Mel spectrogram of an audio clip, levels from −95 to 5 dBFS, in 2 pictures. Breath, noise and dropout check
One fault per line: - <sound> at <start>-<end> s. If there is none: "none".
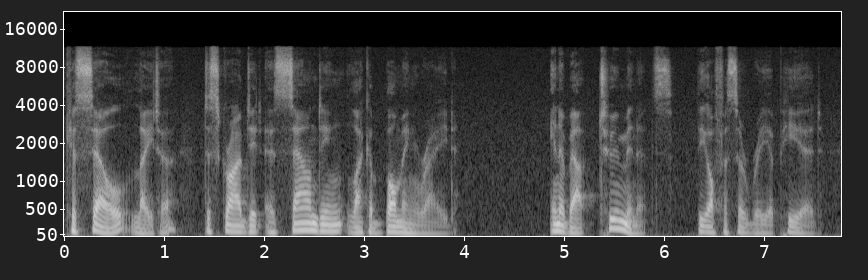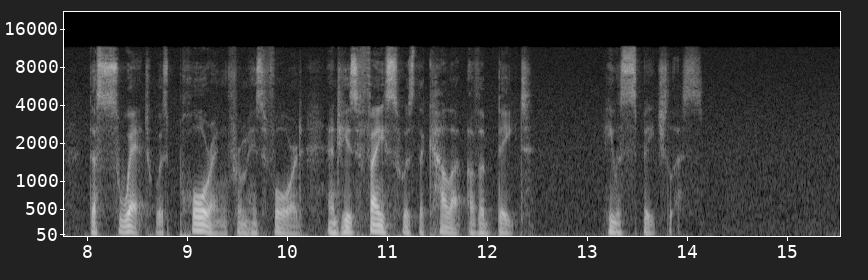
none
